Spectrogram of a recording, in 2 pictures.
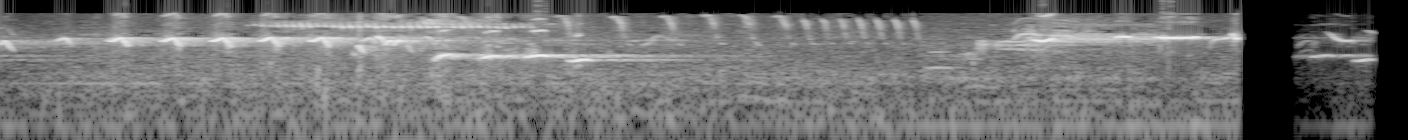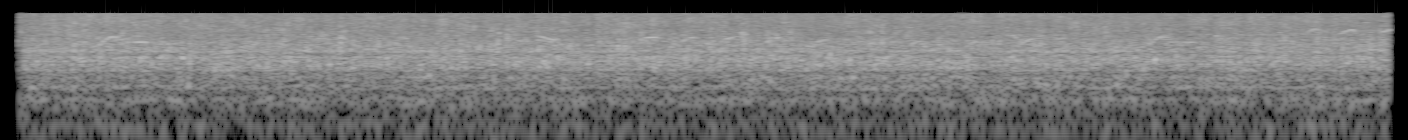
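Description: Birds singing: quick runs of repeated falling whistled notes and a lower trill, for about six seconds. After a short break, a steady even hiss of water takes over.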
